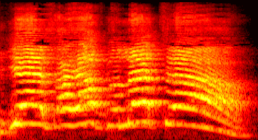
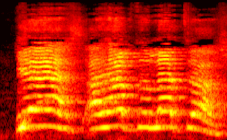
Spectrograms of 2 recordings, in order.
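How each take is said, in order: First: Loudest-voice shout. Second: High, loud rallying shout; shouted example. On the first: Teacher urging children to shout it out, loudest-voice yell. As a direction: shout it as loud as you can, stretching the words. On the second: Teacher showing children what to shout, high shouted example. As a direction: call it out for children to copy. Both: Shown as a demonstration. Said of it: "Shout it out your loudest voice".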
